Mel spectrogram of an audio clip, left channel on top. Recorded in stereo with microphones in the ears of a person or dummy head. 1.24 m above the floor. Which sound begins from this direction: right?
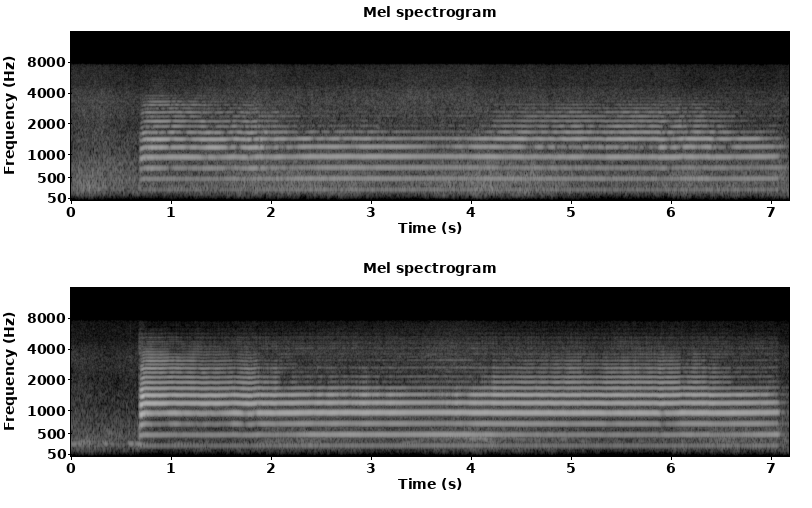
A trumpet, at 0.7 s.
